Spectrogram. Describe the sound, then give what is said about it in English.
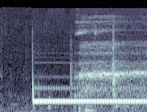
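After a brief quiet moment, a steady electronic ringing tone of a phone call to a friend on speaker starts and holds unbroken to the end, fairly loud, with no one talking. “Once it rings two times, I get worried.”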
